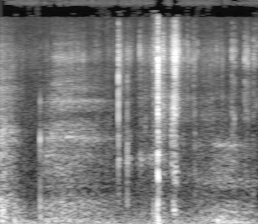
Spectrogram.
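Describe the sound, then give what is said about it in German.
Faint crinkling and tearing of wrapping as a nicely wrapped package from a Russian supermarket is opened, with a few sharper rustles bunched near the middle. “Da mach ich's mal auf, oder? Ja, mach's mal auf, bitte. Es ist sehr schön eingepackt, muss man sagen.”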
